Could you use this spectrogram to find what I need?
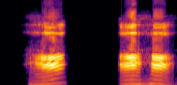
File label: voiced glottal fricative, phoneme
